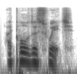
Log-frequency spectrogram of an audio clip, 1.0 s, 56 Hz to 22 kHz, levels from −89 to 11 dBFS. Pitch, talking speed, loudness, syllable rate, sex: 140 Hz, 235 wpm, -15 LUFS, 5.9 syllables/s, male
